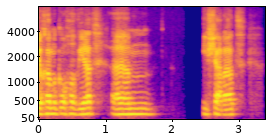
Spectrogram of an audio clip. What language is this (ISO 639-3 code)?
cym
